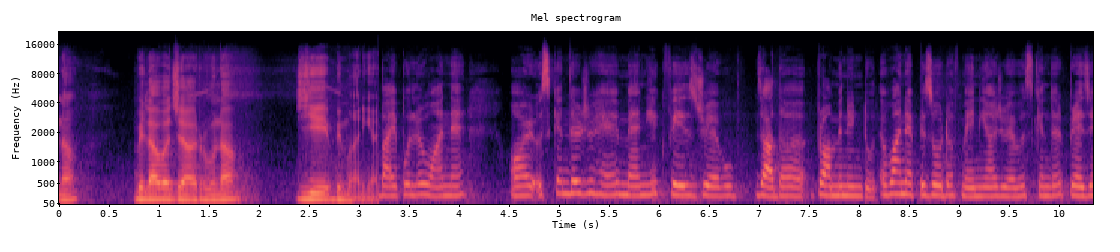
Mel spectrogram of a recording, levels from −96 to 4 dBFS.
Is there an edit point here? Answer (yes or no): yes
